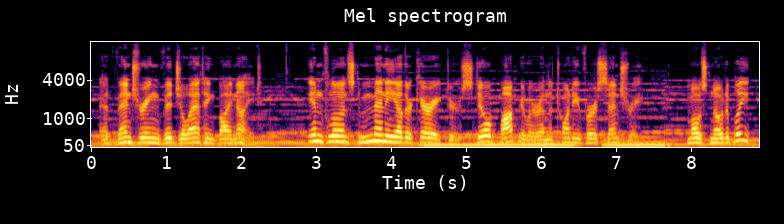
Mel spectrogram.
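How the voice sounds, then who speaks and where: A man, hosting and introducing an old-time radio hour in a showman announcer manner. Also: fairly high pitch. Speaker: radio show host. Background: music.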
